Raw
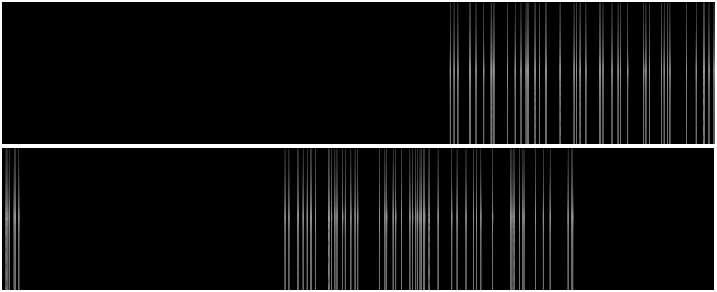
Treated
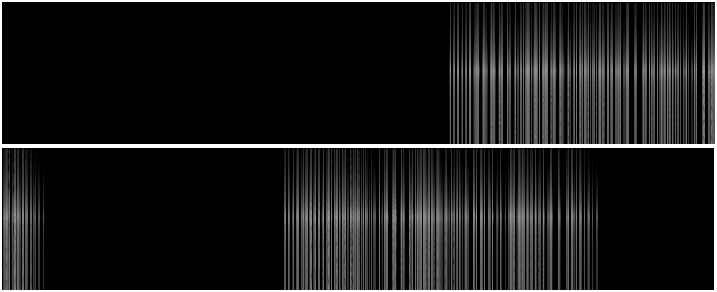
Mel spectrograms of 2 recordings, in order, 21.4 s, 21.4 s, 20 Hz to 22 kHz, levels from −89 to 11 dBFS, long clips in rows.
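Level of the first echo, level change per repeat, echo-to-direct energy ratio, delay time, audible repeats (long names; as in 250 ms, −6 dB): −3.0 dB, −9.5 dB, −2.5 dB, 122 ms, 3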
